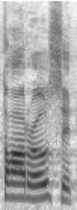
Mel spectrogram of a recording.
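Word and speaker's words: stauros: Now, the word cross, of course, in the original language, the word is pronounced staros.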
